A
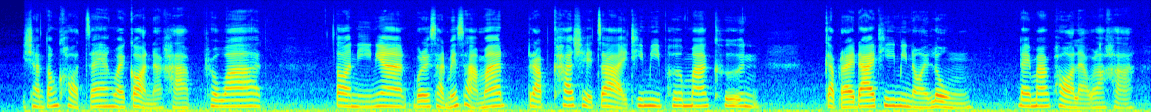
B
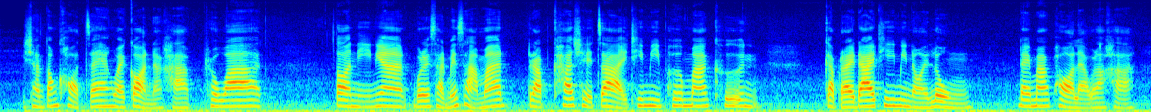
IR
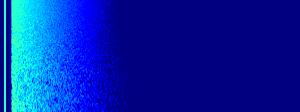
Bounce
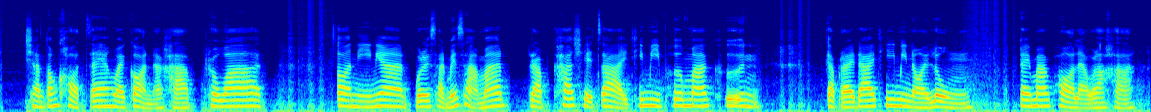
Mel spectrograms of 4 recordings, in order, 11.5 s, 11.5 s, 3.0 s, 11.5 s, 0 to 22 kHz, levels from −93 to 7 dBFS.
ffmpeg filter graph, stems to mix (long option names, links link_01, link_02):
-filter_complex "[0:a]volume=2.5dB[link_01];[1:a]equalizer=frequency=400:width_type=o:width=0.43:gain=7.5,acompressor=threshold=-27dB:ratio=5,adelay=18,volume=-15.5dB,asplit=2[link_02][link_03];[link_03]apad=whole_len=507844[link_04];[link_01][link_04]sidechaingate=range=-33dB:threshold=-50dB:ratio=16:detection=peak[link_05];[link_05][link_02]amix=inputs=2:normalize=0,acrossover=split=170|430|1200[link_06][link_07][link_08][link_09];[link_06]acompressor=threshold=-43dB:ratio=4[link_10];[link_07]acompressor=threshold=-31dB:ratio=4[link_11];[link_08]acompressor=threshold=-25dB:ratio=4[link_12];[link_09]acompressor=threshold=-56dB:ratio=4[link_13];[link_10][link_11][link_12][link_13]amix=inputs=4:normalize=0"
